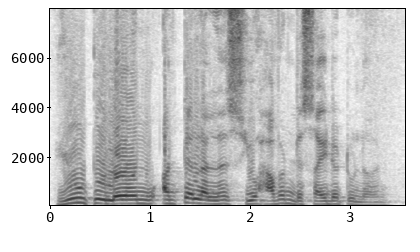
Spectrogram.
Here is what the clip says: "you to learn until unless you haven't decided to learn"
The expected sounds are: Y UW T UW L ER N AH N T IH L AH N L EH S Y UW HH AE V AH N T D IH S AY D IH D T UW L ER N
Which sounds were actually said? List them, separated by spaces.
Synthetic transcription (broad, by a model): Y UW T UW L ER N AH N T IH L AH L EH S Y UW HH AE V AH N T D IH S AY D IH D T UW L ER N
